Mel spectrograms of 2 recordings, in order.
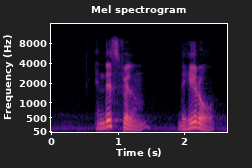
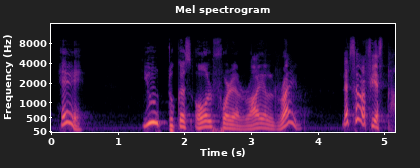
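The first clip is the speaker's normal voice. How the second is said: cheerful call; 5 semitones higher, 3 dB louder than usual. Retold or imitated. Colombians cheer the caught crook.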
